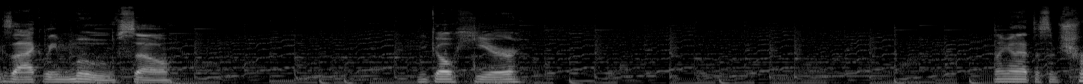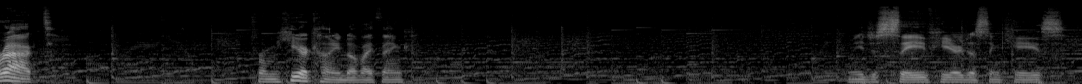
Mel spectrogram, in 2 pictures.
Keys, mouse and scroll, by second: 2.0-2.4 middle drag, 4.7-9.4 drag, 10.2-13.7 drag, 13.4-13.9 middle drag, 18.1 ctrl+z, 18.7 ctrl+z, 19.4 ctrl+s.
